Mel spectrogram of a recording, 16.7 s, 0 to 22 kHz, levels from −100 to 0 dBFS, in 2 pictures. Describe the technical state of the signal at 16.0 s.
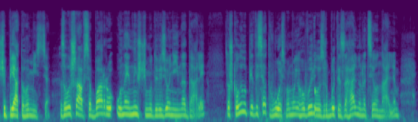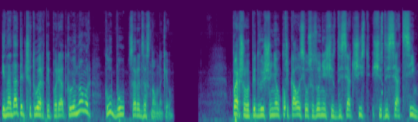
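At 16.0 s the level has been sitting about 6 dB low since 0.36 s, a drop that runs to the end of the clip and is most likely one channel dropping out, so the mono sum keeps only half of the shared material. On a waveform this shows as an abrupt, persistent step down in amplitude.

Within that stretch, from 15.98 to 16.03 s, damaged data in a compressed stream makes the decoder misread frames and lose sync, producing a short chirp or blip. A spectrogram shows a brief smeared, broadband patch breaking the speech harmonics.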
